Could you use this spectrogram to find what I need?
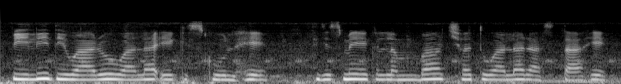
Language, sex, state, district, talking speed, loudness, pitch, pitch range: Hindi, female, West Bengal, Alipurduar, 125 wpm, -14 LUFS, 225 Hz, 215-235 Hz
